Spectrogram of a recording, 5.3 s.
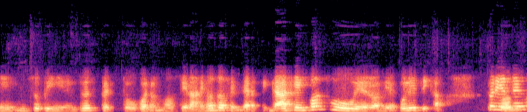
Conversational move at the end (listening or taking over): listening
